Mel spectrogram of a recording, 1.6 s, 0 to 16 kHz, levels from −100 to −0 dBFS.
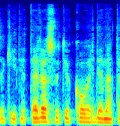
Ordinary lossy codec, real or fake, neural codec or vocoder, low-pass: AAC, 48 kbps; real; none; 14.4 kHz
